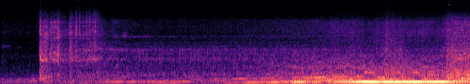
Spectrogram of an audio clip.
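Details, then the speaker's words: Old Honda Scoopy FI that died when throttled, after injector and throttle body service and idle adjustment: engine climbs smoothly in pitch as the throttle opens and holds steady without stumbling; pull now light, idle stable. "Tarikannya udah enteng banget. Udah mantap. Langsamnya juga udah stabil."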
